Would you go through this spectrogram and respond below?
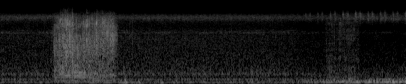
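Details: Summer chafer (Amphimallon solstitialis) flying in the evening, countryside of central France, between 22:00 and 22:15 on 30 June 2012: a loud, rough buzz passes for about half a second, followed later by a fainter, shorter buzz.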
